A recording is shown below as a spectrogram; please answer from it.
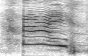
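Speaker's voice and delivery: put-on girly voice. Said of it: "are you gonna call and be like".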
